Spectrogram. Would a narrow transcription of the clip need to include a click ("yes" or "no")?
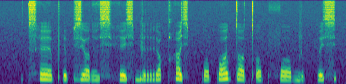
no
